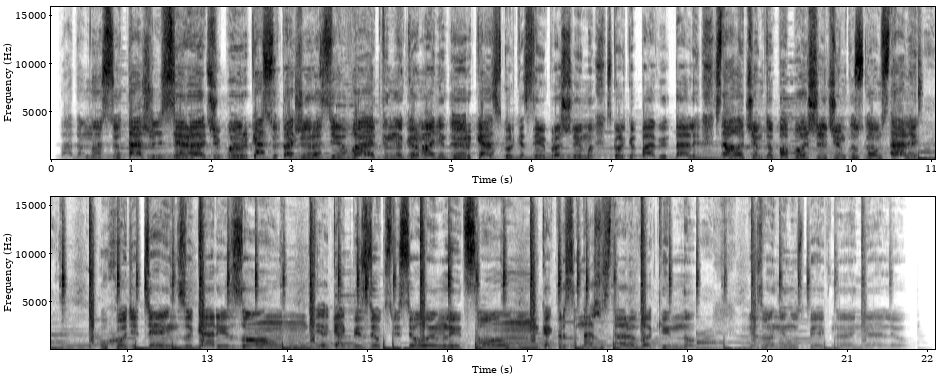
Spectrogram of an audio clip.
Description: на русском грустные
